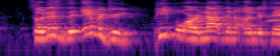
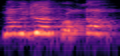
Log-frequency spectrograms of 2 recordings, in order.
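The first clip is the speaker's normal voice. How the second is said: fake brave denial; 9 semitones higher than usual. Acting someone holding back tears.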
